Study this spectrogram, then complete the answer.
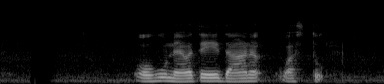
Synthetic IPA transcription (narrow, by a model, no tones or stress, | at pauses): oɦunæʋət̪eːd̪aːnəʋast̪ṵ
